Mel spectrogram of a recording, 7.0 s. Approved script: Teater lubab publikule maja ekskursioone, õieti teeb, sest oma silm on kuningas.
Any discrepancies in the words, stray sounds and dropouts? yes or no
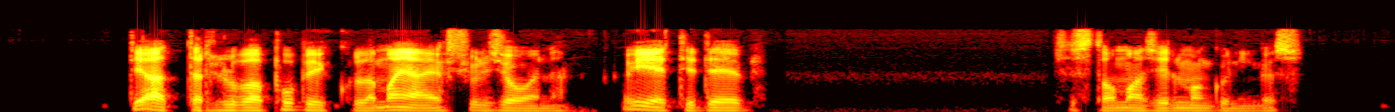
no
